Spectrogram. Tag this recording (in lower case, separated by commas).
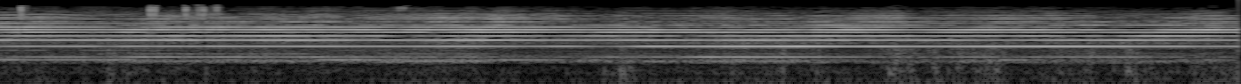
civil defense siren, siren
